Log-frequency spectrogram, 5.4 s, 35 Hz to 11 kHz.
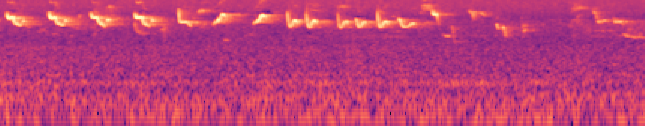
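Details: Possible Iberian chiffchaff singing, ZH, 04/05/22: a rapid series of high, sharply downslurred notes, roughly three per second, with a few lower, varied notes toward the end over a soft steady hiss.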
